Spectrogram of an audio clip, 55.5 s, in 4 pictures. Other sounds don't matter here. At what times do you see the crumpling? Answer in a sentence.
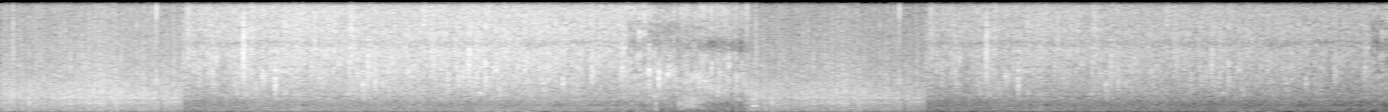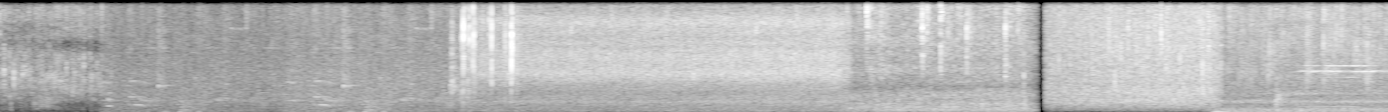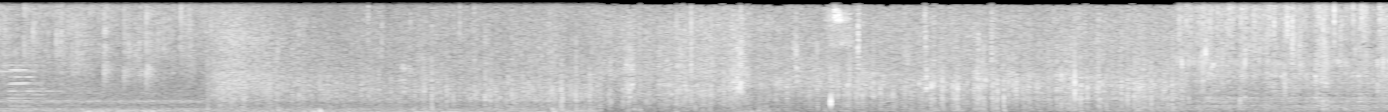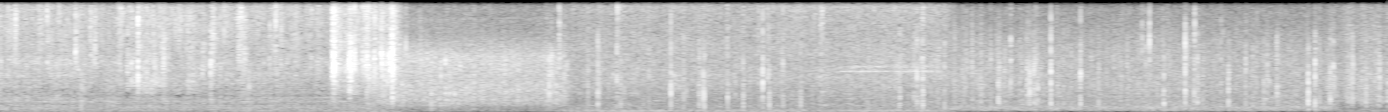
The crumpling can be heard from 18.4 to 19.1 s and from 45.0 to 45.8 s.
